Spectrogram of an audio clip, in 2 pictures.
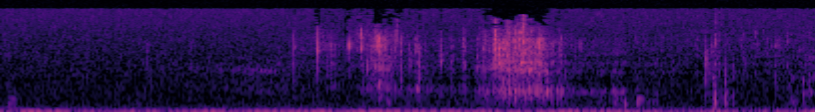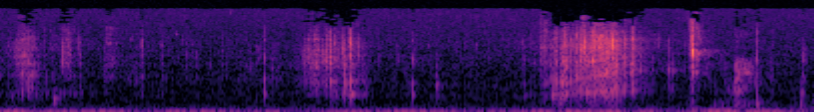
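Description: Faint, intermittent mouth sounds of a person drinking close to the microphone, with small clicks and swallows, over a low steady electrical hum.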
